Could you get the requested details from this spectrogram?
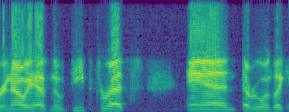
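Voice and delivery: normal talking voice

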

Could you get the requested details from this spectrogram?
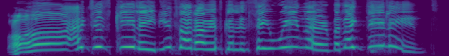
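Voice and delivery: very high, loud, goofy squeal; breaking into kidding. Pretend. Radio host undercutting his fake threat, high squealed kidding. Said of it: "I would always break into".

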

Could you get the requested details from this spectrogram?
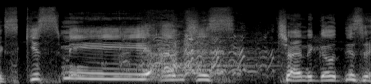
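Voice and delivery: high, slow, timid politeness with a laugh in it; imitating his own scared polite self; mock polite squeak. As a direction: tiptoe past him in a tiny nervous voice. Retold meeting a gunman on the street.

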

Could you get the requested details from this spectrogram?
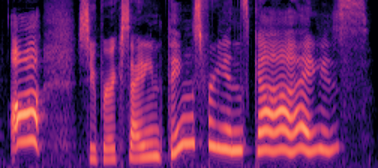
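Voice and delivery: high and bright hype; excited. Real, not acted. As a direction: announce it with glee. Hyped announcement.

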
